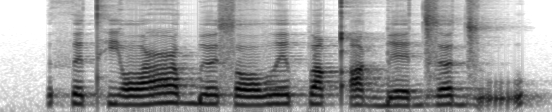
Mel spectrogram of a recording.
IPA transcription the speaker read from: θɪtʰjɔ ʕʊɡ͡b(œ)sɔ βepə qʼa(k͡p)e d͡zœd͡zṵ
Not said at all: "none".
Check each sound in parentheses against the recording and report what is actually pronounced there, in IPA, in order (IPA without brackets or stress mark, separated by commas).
ø, ɡ͡b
